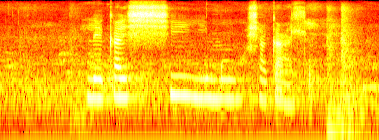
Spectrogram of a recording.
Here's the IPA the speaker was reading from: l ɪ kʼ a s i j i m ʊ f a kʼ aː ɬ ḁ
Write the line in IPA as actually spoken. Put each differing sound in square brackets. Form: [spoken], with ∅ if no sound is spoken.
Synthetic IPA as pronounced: l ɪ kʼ a [ʃ] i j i m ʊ [ʃ] a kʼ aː ɬ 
